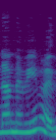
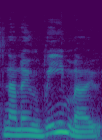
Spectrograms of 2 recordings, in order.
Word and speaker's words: NaNoWriMo: National Novel Writers Month, which I pronounce NaNoWriMo instead of how it's probably pronounced as NaNoWriMo, because I'm just weird and British. Although that's not how all British pronounce NaNoWriMo.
